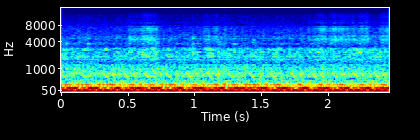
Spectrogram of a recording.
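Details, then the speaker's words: 1974 AMC Javelin, original engine with new timing chain, at night with lights on: deep, even idle with a smooth steady beat, no ticking or rattle; running perfectly. "Just perfect. It's like a damn sewing machine."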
